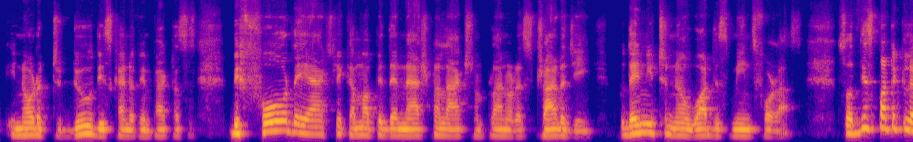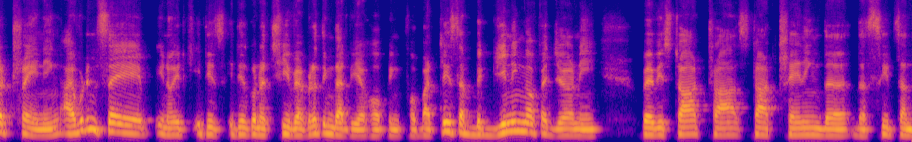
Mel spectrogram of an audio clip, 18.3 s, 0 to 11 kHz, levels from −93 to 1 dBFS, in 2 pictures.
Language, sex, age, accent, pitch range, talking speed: English, male, 50-69, Indian, 110-150 Hz, 235 wpm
